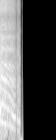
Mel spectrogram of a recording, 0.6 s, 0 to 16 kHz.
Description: EH; Streets of Rage 1; M8; Genesis

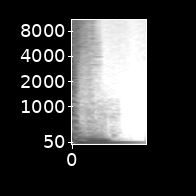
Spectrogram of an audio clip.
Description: trash can, kicks; RoBKTA Sample Pack Supreme

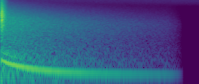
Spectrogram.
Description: Drum X Tom; Pearl Drum-X

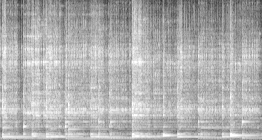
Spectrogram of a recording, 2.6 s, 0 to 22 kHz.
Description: VIB KALIMP, VIB KALIM; Spectrasonics; Heart of Africa 2

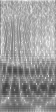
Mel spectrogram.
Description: bad choir; ST-XX Amiga Soundtracker Sample Packs

